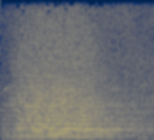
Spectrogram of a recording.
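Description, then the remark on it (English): A sustained train horn blares steadily for a moment, a loud, chord-like tone that swells slightly in the middle and holds without a break, with no voices present. “The railroad industry.”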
